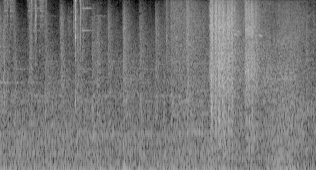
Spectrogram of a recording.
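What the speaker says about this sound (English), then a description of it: "I'm gonna go here and try and shoot this guy and that guy" Gunfire in the video game Rogue Trader comes as rapid volleys of sharp shots over a dense background, with a louder cluster of bursts near the end.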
